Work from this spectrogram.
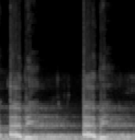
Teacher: এই বা কলকলার হরফ নিচের দিকে ধাবিত করে ধাক্কা দিয়ে উচ্চারণ করব।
